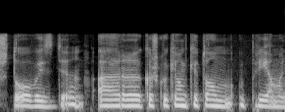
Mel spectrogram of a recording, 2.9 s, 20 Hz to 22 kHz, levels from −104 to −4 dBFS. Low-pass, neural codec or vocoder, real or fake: 7.2 kHz; none; real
